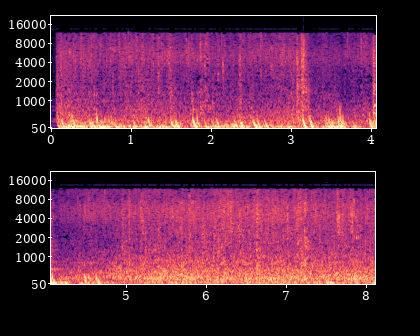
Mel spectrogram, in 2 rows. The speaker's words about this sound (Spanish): Es la colada de, lava arrasando poco a poco el colegio de los Campitos en los llanos de Aridane. Un pequeño centro educativo donde estudiaban 50 alumnos.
